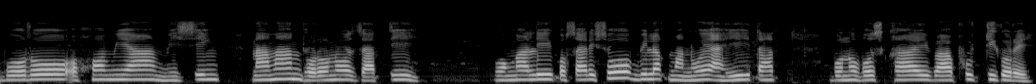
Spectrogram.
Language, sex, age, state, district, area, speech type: Assamese, female, 45-60, Assam, Udalguri, rural, spontaneous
